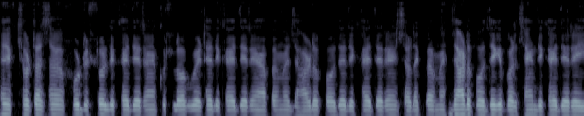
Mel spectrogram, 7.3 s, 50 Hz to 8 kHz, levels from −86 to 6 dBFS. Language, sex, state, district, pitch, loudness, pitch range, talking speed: Hindi, male, Maharashtra, Pune, 115 Hz, -34 LUFS, 110-115 Hz, 320 wpm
